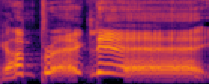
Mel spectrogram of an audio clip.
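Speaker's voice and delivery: imitating a high, loud, slow sobbing wail; hammed-up tearful cry, high and loud; sobbing confession. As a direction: cry it out like the pregnant wife breaking down. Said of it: "she just starts to sob".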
